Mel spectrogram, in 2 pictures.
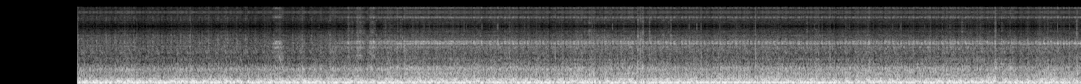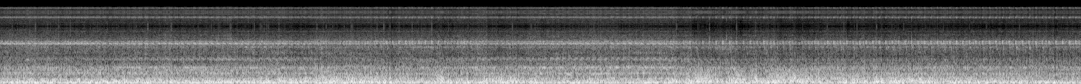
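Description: Motorcycle engine idling close to the microphone, a loud, steady low rumble, with other motorcycles and cars idling around it. It starts abruptly about a second in.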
